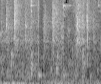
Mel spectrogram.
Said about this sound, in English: It's my dog is drinking water.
